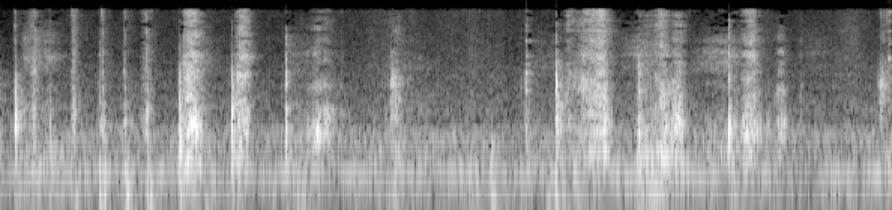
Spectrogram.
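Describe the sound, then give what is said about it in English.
Vinegar- and sugar-soaked jalapeno peppers are chopped in many quick, irregular, rasping strokes, faint and scratchy, with brief gaps between clusters. “Now, these jalapeno peppers have actually been soaked in vinegar and a little bit of sugar to get some of the hotness off, but still keep a lot of flavor in. And we're just going to chop these.”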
